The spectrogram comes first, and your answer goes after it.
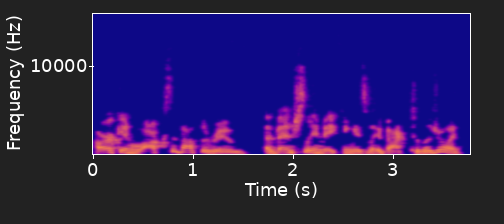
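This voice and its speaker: A woman reads scripted stage directions as the narrator of an audio play. Her voice is husky and mid-pitched, recorded close and dry. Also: animated, a little fast, no room sound, lo-fi sound.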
